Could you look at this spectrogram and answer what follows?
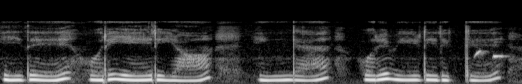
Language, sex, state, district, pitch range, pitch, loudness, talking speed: Tamil, female, Tamil Nadu, Nilgiris, 195-225 Hz, 205 Hz, -12 LUFS, 80 wpm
